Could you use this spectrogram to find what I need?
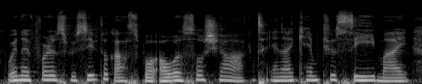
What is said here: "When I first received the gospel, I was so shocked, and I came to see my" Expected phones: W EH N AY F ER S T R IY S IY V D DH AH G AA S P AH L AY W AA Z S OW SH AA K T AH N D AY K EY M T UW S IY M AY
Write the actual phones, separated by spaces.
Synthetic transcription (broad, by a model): W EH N AY F ER S T R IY S IY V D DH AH G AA S P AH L AY W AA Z S OW SH AA K T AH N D AY K EY M T UW S IY M AY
